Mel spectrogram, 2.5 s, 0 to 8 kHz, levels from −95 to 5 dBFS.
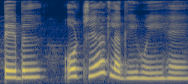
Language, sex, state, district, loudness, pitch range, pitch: Hindi, female, Madhya Pradesh, Bhopal, -17 LUFS, 210-265 Hz, 245 Hz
